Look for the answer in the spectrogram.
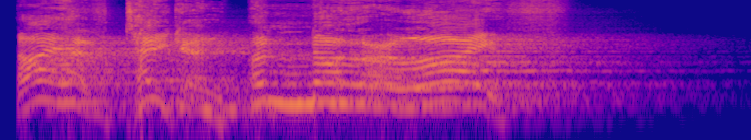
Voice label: Crew Enemy Defeat, Male; Warframe; Railjack Crew; Arbiters Hexis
